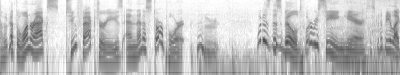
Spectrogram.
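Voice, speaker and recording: A man casting a strategy video game match solo, excitable and jokey, asking himself questions and reacting as plays unfold. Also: on the high side, slight background noise. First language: English. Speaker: esports caster. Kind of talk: solo play-by-play commentary.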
